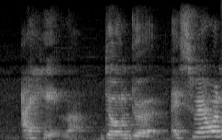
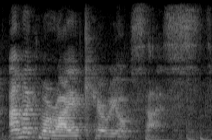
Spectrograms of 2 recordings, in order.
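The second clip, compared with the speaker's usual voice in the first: ordinary talk, nothing marked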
